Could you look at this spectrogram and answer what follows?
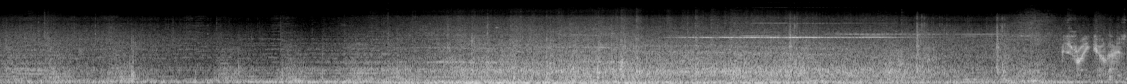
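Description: A monorail train in the Batman Begins PS2 video game rumbles steadily and loudly, with a thick wash of rolling noise, squealing metallic wheels and a high whine across the whole stretch.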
